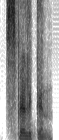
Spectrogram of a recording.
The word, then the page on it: spellican: Indian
